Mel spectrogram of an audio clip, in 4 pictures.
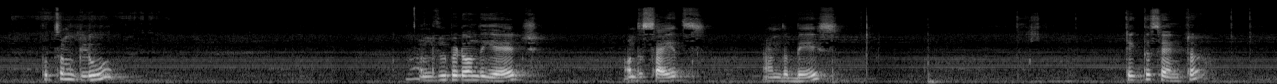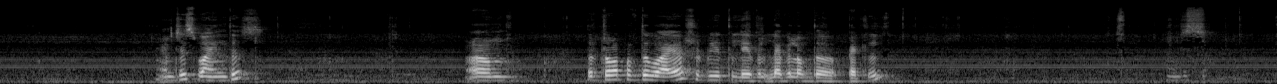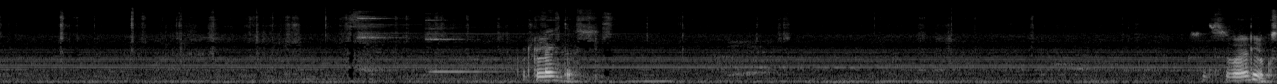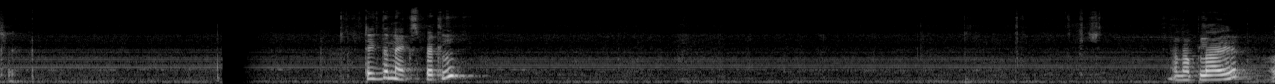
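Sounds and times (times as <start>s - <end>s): electrical buzzing hum: 0.0s - 51.0s
crepe paper crinkling: 21.7s - 33.5s, 47.6s - 49.9s.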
